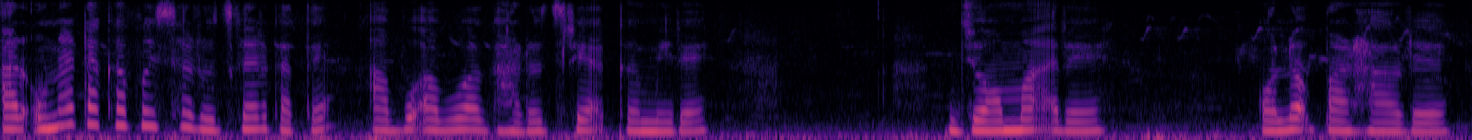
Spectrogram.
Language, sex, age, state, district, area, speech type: Santali, female, 18-30, West Bengal, Malda, rural, spontaneous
